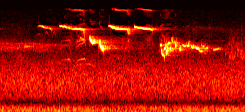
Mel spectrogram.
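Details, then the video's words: A European robin sings in the Netherlands, with thin, very high whistled notes followed by rapid twittering flourishes, two short phrases in three seconds over a faint low hum. "One Hour Relaxing Birdsong: European Robin"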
